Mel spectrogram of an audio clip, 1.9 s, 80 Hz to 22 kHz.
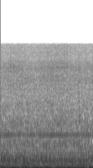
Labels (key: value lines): label: anthrophony, boat engine
recorder: SoundTrap 300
